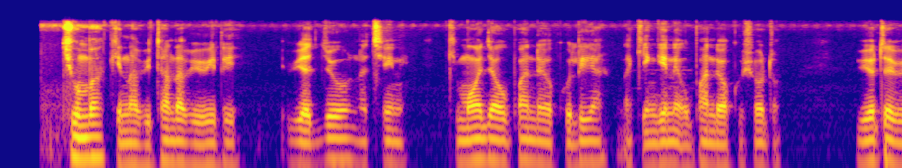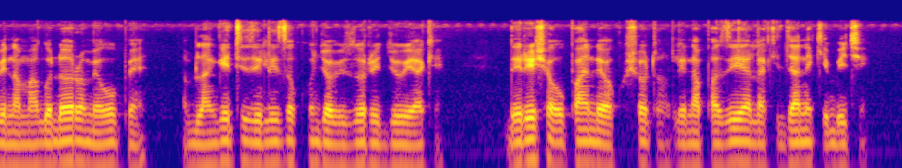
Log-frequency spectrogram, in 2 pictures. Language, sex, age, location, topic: Swahili, male, 25-35, Nairobi, education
